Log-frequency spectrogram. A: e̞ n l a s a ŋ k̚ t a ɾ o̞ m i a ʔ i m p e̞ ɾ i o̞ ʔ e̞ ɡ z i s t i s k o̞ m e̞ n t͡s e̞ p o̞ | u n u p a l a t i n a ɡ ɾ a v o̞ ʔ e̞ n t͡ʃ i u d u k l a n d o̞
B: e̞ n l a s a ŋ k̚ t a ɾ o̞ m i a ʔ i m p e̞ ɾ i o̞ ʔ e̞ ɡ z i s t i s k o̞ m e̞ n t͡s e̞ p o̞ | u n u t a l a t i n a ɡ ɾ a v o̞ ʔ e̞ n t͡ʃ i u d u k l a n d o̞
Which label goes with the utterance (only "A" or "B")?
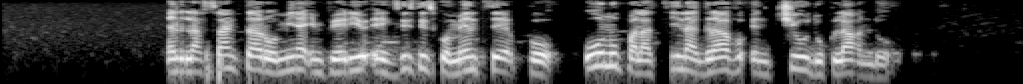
A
